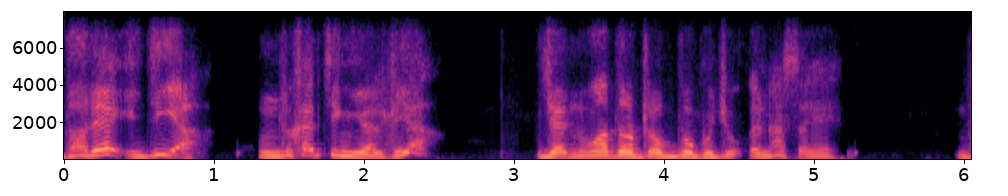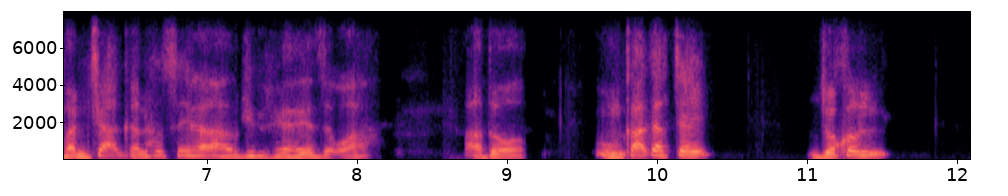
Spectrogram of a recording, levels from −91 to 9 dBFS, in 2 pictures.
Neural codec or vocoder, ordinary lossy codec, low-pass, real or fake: codec, 16 kHz, 0.8 kbps, ZipCodec; Opus, 16 kbps; 7.2 kHz; fake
